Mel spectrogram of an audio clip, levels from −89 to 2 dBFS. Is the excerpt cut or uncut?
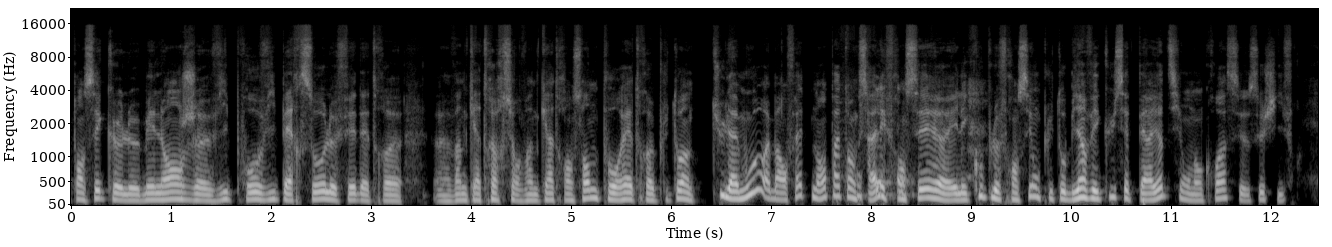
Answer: uncut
